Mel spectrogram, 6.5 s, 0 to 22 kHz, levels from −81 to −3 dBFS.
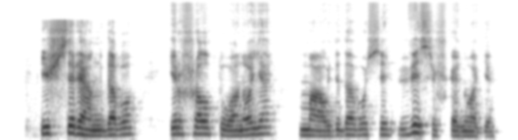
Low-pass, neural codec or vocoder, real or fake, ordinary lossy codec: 19.8 kHz; none; real; Opus, 16 kbps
